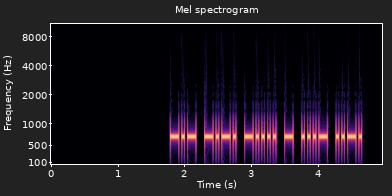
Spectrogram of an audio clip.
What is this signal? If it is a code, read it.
Morse code, heard as a keyed tone, about 28 wpm, 700 Hz. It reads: KC6TVF
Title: USA Call Signs - 6 Characters - Repeated 2x - 28wpm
